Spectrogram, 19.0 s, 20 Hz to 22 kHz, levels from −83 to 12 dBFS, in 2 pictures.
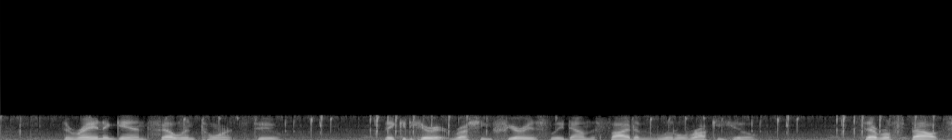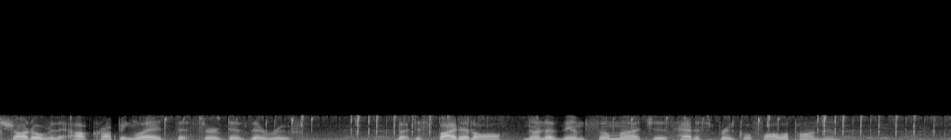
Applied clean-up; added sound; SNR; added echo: none; Writing; 17 dB; none.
